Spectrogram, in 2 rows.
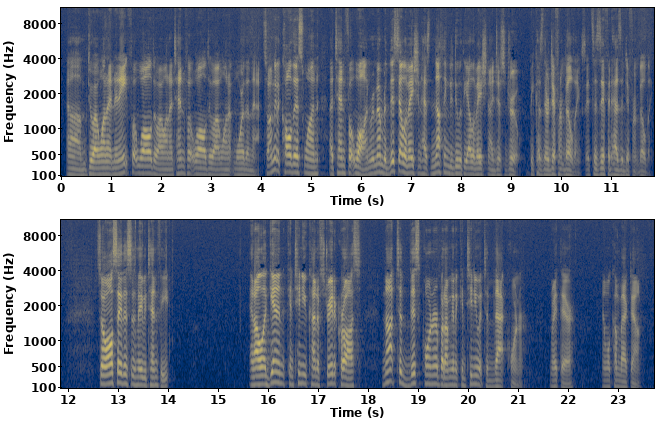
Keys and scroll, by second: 13.9 Return.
